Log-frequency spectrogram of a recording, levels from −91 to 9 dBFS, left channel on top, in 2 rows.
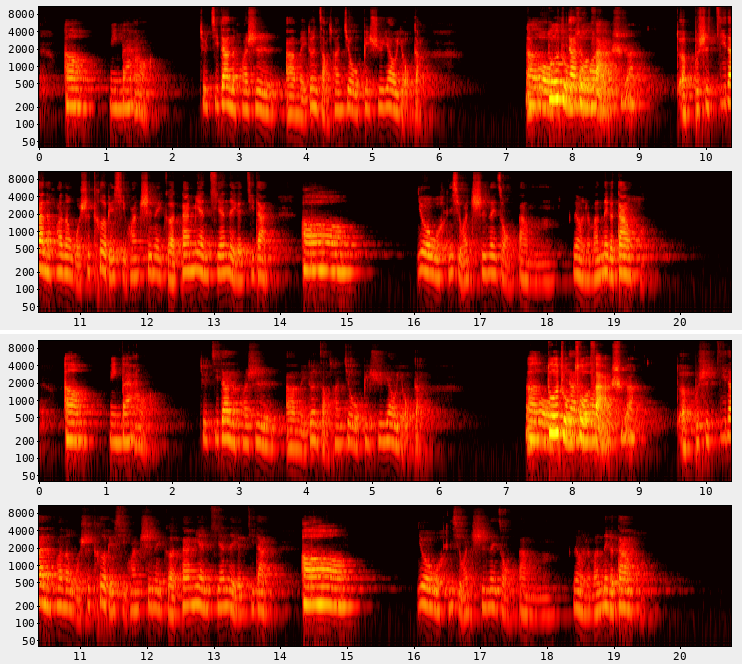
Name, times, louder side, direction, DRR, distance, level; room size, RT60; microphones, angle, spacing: voice 1, 0.4-0.7 1.1-1.5 7.3-8.9 14.3-15.0, right 2 dB, 65° right, 6 dB, 2.0 m, -28 dB
voice 2, 2.4-5.8 7.3-8.5 9.6-13.8 16.1-18.1 18.4-19.5, left 3 dB, 70° left, 7 dB, 1.5 m, -36 dB
28.0 x 9.3 x 3.2 m, 0.98 s
head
